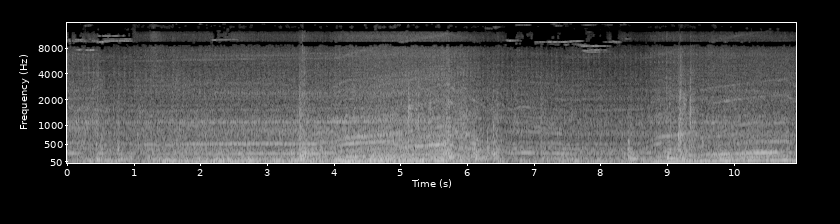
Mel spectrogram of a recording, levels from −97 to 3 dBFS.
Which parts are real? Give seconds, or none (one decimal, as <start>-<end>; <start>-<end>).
0.0-4.2; 5.7-9.4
